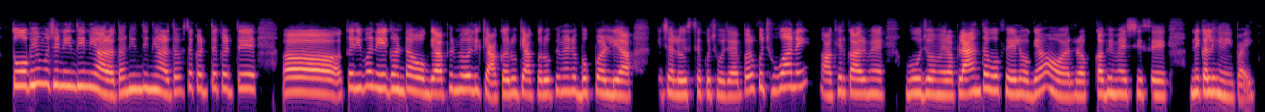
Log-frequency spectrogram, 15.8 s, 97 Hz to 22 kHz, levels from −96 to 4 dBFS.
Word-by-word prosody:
तो 350 0 +5
भी 365 +2 +4
मुझे 370 -1 +1
नींद 345 -1 +1
ही 345 - +4
नहीं 335 -1 +1
आ 265 -3 +4
रहा 225 -2 +4
था 250 - -2
नींद 295 +1 +2
ही 310 - +1
नहीं 295 -1 +2
आ 265 - 0
रहा 235 - +1
था। 265 - -2
ऐसा 270 +5 -7
करते-करते 305 +1 -2
अ, - - -3 1.1
क़रीबन 320 +1 -1
1 305 -2 +3
घंटा 295 -1 +2
हो 260 -2 +1
गया। 240 0 +3
फिर 300 - -4
मैं 285 0 0
बोली, 285 0 +2
“क्या 200 - +1
करूँ, 240 +1 0
क्या 235 -1 0
करूँ?” 230 0 +1
फिर 270 - -6
मैंने 265 0 -3
बुक 245 -1 -3
पढ़ 255 -3 +1
लिया 230 -2 +2 0.4
कि 235 - -15
चलो 230 -3 +1
इससे 230 +2 -3
कुछ 235 0 -6
हो 220 - -2
जाए, 215 0 -2
पर 275 +2 0
कुछ 300 -3 -6
हुआ 320 +4 +2
नहीं। 330 +3 -2 0.3
आख़िरकार 240 +1 0
में 240 -1 -3 0.3
वो 245 +1 +1
जो 240 0 0
मेरा 225 -1 -1
प्लान 245 +3 +5
था, 305 - +4
वो 280 -1 +1
फ़ेल 240 -3 +2
हो 230 -1 -1
गया, 245 +6 -1
और 215 -8 -1
कभी 240 +1 +2
मैं 240 0 -2
इस 230 0 -6
चीज़ 235 -2 -5
से 225 -1 0 0.3
निकल 255 0 +3
ही 255 - +1
नहीं 210 -2 -3
पाई। 190 +3 -6
255 Hz, 250 wpm, -22 LUFS, 235-295 Hz, 1.1 s, तो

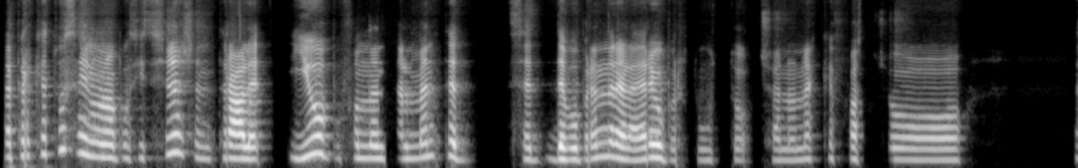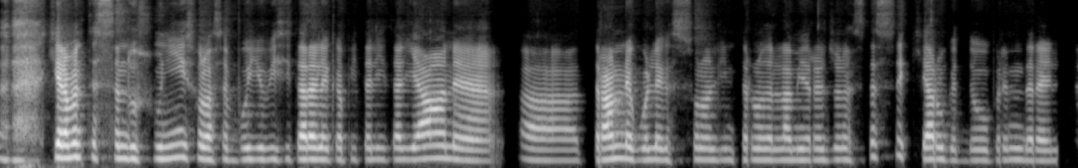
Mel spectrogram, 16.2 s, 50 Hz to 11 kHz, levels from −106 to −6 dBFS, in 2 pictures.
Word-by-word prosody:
eh 265 -1 -1
perché 290 +3 -3
tu 400 +6 -2
sei 350 -5 +1
in 285 - +1
una 255 -2 +5
posizione 250 +8 0
centrale. 235 -3 +5
Io 320 +8 +5
p - - -23
fondamentalmente 245 0 -1 0.2
se 220 -2 -7
devo 225 -1 +5
prendere 245 +3 +5
l'aereo 225 +4 +6
per 205 -2 -16
tutto, 205 0 -18
cioè 210 - -14
non 205 +1 -9
è 230 - -5
che 245 +1 -17
faccio 210 -2 -5 0.8
eh, 235 - -13 0.3
chiaramente 265 +1 +6
essendo 245 -3 -3
su 235 +2 -20
un'isola 240 -1 -3
se 225 +1 -13
voglio 220 +1 -8
visitare 225 +1 0
le 225 -1 -3
capitali 220 0 -13
italiane, 220 -2 -2
uhm, 205 -2 -10
tranne 225 +2 0
quelle 215 0 -7
che 210 - -12
sono 215 +1 -13
all'interno 215 0 -12
della 210 0 -7
mia 210 0 -9
regione 215 0 -12
stessa 275 +7 -15
è - - -16
chiaro 225 -1 -3
che 210 -2 -18
devo 205 +1 -15
prendere 210 -1 -11
il 200 0 -18
225 Hz, 180 wpm, -22 LUFS, 210-245 Hz, 0.8 s, l'aereo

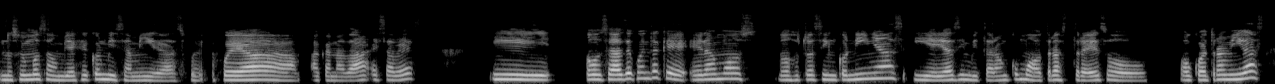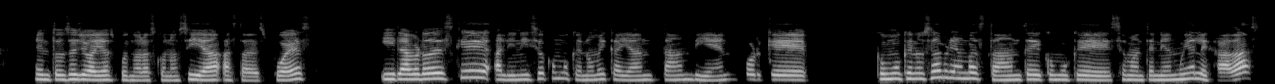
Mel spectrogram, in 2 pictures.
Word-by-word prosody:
nos 210 -1 -2
fuimos 225 +1 0
a 215 - 0
un 200 - -2
viaje 195 +2 -2
con 235 +2 0
mis 215 -4 0
amigas, 180 -3 -5
fue - - -11
fue 205 -2 +4
a 205 -3 +4
a 195 0 -8
Canadá 185 +2 -3
esa 205 -2 -5
vez. 240 +5 -4 0.7
Y, 225 -3 +3 0.3
o 225 0 +2
sea, 225 +1 +4
haz 230 - +1
de 265 - +4
cuenta 280 +3 -3
que 240 -9 0
éramos 245 +3 -1 0.2
nosotras 205 0 -4
5 215 -1 -2
niñas, 265 +4 0
y 205 -2 -1
ellas 200 +2 +1
se 225 - -2
invitaron 195 -1 -3
como 230 -2 0
a - - -1
otras 205 +2 -2
3, 195 0 -1
o 180 -3 -2 0.3
o 200 -1 -2
4 205 +3 0
amigas. 265 +7 +3 0.5
Entonces, 225 0 +2
yo 225 -2 +5
a - - +6
ellas, 205 0 +1
pues, 205 -2 -4
no 190 0 -2
las 190 -1 -4
conocía 200 +2 +2
hasta 195 -3 -2
después. 205 +7 0 0.7
Y 245 0 +2
la 240 -1 +6
verdad 250 +2 +5
es 245 -3 -2
que 315 -1 +2
al 220 -2 0
inicio 220 +4 -1
como 280 -1 -7
que 215 -2 -7
no 205 0 -3
me 235 +2 -2
caían 205 -1 -3
tan 215 +1 -3
bien, 210 +2 -4
porque 215 -3 +1 0.7
como 255 +1 +2
que 270 +2 +1
no 260 0 0
se 300 - +1
abrían 300 -3 +1
bastante, 220 -4 +1
como 220 -1 -2
que 200 -3 +1
se 220 - -8
mantenían 210 0 0
muy 240 +3 +2
alejadas. 245 +2 +2
215 Hz, 175 wpm, -21 LUFS, 200-235 Hz, 0.7 s, a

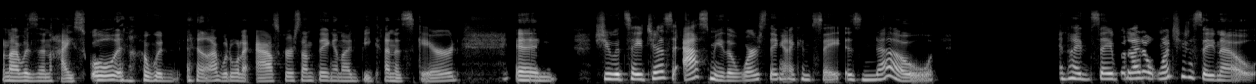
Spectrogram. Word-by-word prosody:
when 180 - -3
I 175 - +4
was 170 -2 -1
in 165 0 -3
high 145 -4 -2
school, 200 +6 +3
and 180 -3 -1
I 200 - +3
would 170 -4 -3 0.2
and - - -1
I 180 - +1
would 170 -2 -3
wanna 175 -3 -1
ask 160 +1 0
her 180 - -1
something, 180 0 -3
and 170 -1 -5
I'd 165 -1 -6
be - - -6
kinda 170 -4 -3
scared, 155 +5 -3 0.6
and 190 0 +3 0.4
she 255 - 0
would 240 -1 +7
say, 240 -2 +6
"Just 280 +6 +1
ask 350 - +5
me, 230 -7 +3
the 180 -1 -1
worst 205 +7 -2
thing 240 +1 -1
I - - -2
can 230 -2 -4
say 215 - -4
is 225 -1 -3
'No'." 225 - 0 1.3
And 265 +2 -1
I'd 250 -3 0
say, 255 +1 +3
"But 270 +1 -1
I 280 - +5
don't 285 -3 0
want 295 +8 -2
you 360 - -1
to 320 - -1
say 240 -7 +1
no." 205 - -2
195 Hz, 225 wpm, -23 LUFS, 175-245 Hz, 1.3 s, would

